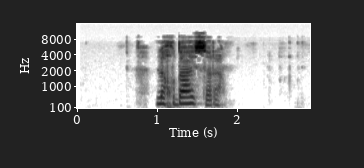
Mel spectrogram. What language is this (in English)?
Pashto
